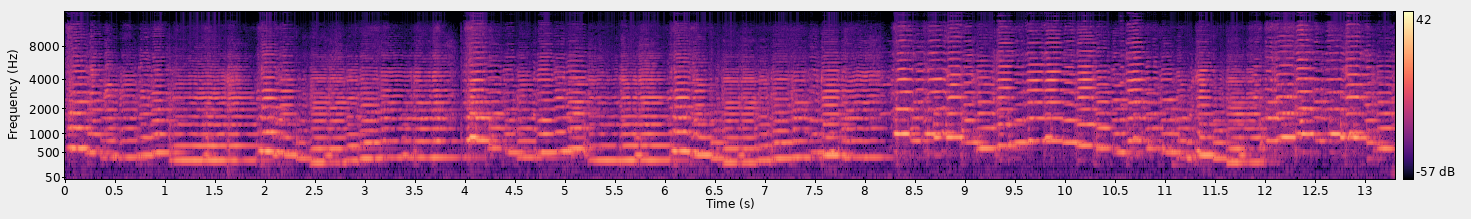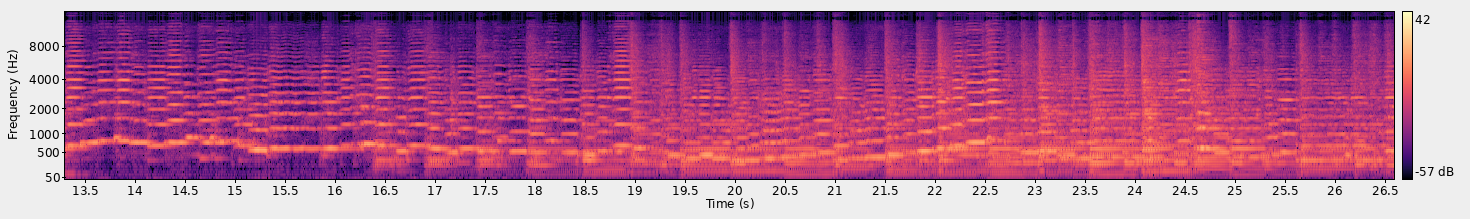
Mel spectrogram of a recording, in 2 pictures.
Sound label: Orchestra Ambience; Assassin's Creed III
